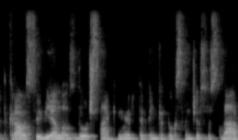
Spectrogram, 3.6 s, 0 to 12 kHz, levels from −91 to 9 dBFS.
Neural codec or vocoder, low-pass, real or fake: none; 10.8 kHz; real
